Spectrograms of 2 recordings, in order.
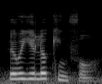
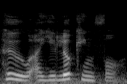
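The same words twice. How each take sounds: First: It is asked in a neutral tone. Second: It is asked in a stern tone.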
